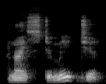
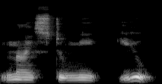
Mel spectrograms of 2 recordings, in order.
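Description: First: The phrase is spoken quickly with sounds merged. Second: The phrase is spoken slowly and carefully. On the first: "try to say it at a faster pace" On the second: "at a leisurely pace"

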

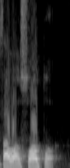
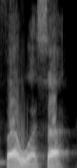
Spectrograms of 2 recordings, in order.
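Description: First: The S sound is heavy and thick. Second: The S sound is light and thin. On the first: The speaker calls it wrong. "jangan fawasato" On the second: The speaker calls it right. "sa, tipiskan"

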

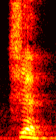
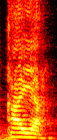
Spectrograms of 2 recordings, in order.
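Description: First: The word begins with a 'ch' sound. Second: The word begins with a 'k' sound. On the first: The speaker calls it right. "That word is pronounced as chair" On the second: The speaker calls it wrong. "But you that said that CH is pronounced as k"

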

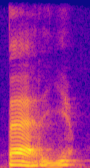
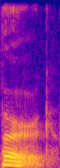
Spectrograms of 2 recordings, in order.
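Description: First: The word ends in a y-like sound. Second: The word ends in a hard g sound. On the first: The speaker calls it right. "you say more like a Y sound" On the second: The speaker calls it wrong. "we don't pronounce it like Berg"

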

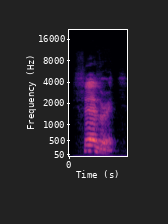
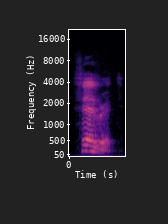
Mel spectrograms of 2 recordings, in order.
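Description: Both takes have the same delivery.

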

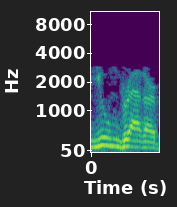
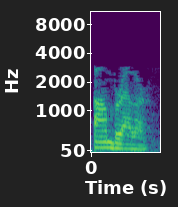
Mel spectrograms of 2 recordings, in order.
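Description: First: It begins with a 'yoo' sound. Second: It begins with a short 'uh' sound. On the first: The speaker calls it wrong. "你看就不是umbrella 吧" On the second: The speaker calls it right. "还有一个词变音了umbrella"

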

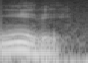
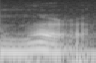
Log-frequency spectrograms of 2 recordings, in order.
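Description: First: A clear i vowel follows the ng. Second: A central vowel follows the ng. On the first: This is how it is commonly said locally. "generalmente acá dicen ngiri" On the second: This is the form with the sixth vowel. "Entonces, ngr"

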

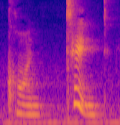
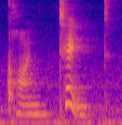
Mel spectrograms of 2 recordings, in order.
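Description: Both takes have the same delivery.

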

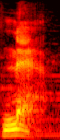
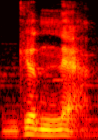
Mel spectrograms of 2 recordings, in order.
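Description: First: The word starts directly with the N sound, no G. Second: The word starts with a hard G sound before the N. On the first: The speaker calls it right. "it's nap. You know, it's like the word gnome. It's a silent G" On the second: The speaker calls it wrong. "they pronounce the word wrong. They would say gnap. You know, it's not gnap"

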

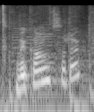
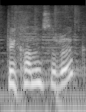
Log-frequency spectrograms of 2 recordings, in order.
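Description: First: The voice falls at the end like a statement. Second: The voice rises at the end like a question. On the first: It sounds like a greeting statement. The speaker calls it right. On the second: It sounds like a question. The speaker calls it wrong.

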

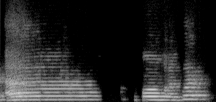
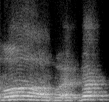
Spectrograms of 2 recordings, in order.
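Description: First: The opening vowel of Allah is drawn out long. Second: The opening vowel of Allah is short. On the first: It asks whether God is the greatest. The speaker calls it wrong. "adakah Allah Maha Besar? ... jadi pertanyaan" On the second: It states that God is the greatest. The speaker calls it right. "Allah Maha Besar. Statement"

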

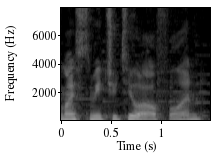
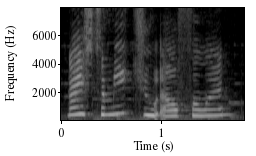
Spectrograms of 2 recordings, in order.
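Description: First: It is said in the speaker's ordinary voice. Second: It is said in a put-on cartoon character voice.

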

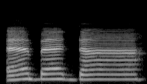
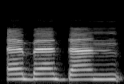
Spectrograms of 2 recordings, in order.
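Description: First: The word ends in a long vowel. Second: The word ends in a clear n sound. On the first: The recitation stops at this word. "Ebeda durduğumda met divaz var" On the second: The recitation continues into the next word. "Vasıl geçtiğimde de ısrar var diyorum"

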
